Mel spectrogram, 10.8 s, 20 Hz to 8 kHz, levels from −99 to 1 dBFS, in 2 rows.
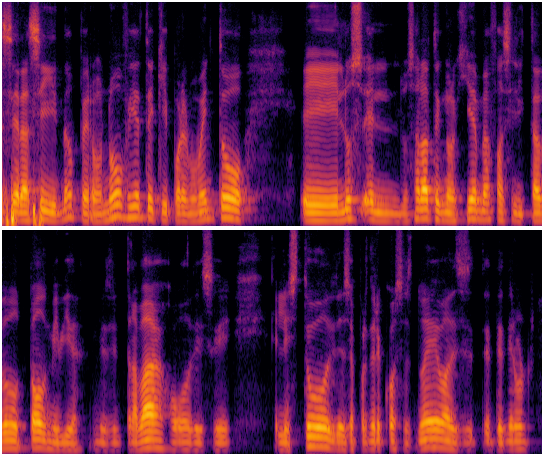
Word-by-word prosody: ser 110 0 +5
así, 105 +1 +2
¿no? 145 +9 -4
Pero 95 -4 -2
no, 150 +9 +2
fíjate 140 -3 -2
que, 105 - -6
por 100 - -2
el 95 - -4
momento, 120 +5 +2 0.5
eh, 100 -1 +4
el 105 - -2
us 125 0 0
el 100 -4 -3
usar 95 +7 -2
la 125 0 +8
tecnología 105 +1 0
me 115 -2 -1
ha - - -10
facilitado 100 -1 -2
todo 110 -1 +5
en 100 - -8
mi 90 - -5
vida, 85 0 -8
desde 175 - -14
el 85 - -20
trabajo, 95 -2 +2
desde 90 0 -9 0.4
el 90 - -7
estudio, 125 +2 +3
desde 95 - -4
aprender - - -6
cosas - - -9
nuevas, 105 -6 +1
desde - - -12
tener 95 - -5
un 95 -1 -5
105 Hz, 205 wpm, -25 LUFS, 95-115 Hz, 0.5 s, la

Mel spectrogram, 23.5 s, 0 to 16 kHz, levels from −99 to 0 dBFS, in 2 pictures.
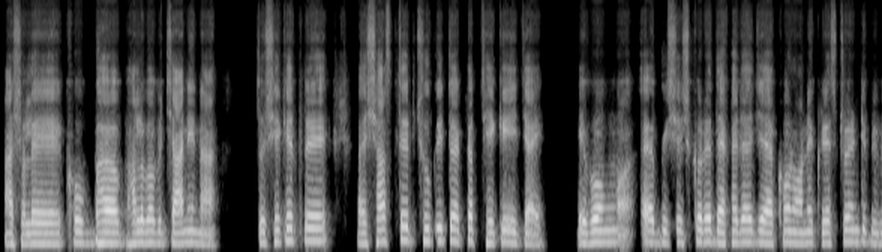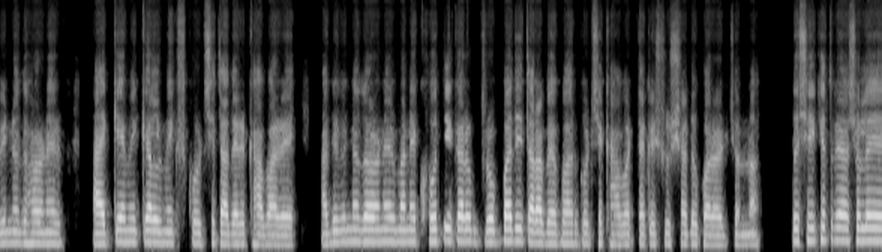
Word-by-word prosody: আসলে 145 +2 0 0.5
খুব 160 -1 +1 0.2
ভা 155 +1 +5 0.3
ভালোভাবে 155 +1 +2
জানি 155 +2 +3
না। 70 - 0 0.7
তো - - -3
সেক্ষেত্রে 180 +2 0 0.7
আ - - +1 0.2
স্বাস্থ্যের 175 +3 0
ঝুকি 180 0 0
তো - - +1
একটা 180 - -1 0.2
থেকেই 160 +1 0
যায় 70 -2 +2 0.6
এবং 165 +2 +5 0.6
আ - - +4 0.2
বিশেষ 160 0 -4
করে 170 0 +3 0.2
দেখা 155 +1 +1
যায় 165 0 +3
যে 165 - +2
এখন 165 +2 -1
অনেক 155 +1 -2
রেস্টুরেন্টই 170 +2 -2
বিভিন্ন 155 +2 -3 0.2
ধরনের 150 0 0 0.5
আ - - +7 0.2
কেমিক্যাল 170 -1 +2 0.2
মিক্স 155 -1 -5
করছে 150 -1 -4
তাদের 140 0 +2 0.2
খাবারে। 135 -1 +1 0.5
আ - - +1
বিভিন্ন 170 +1 -2 0.2
ধরনের 175 0 +4
মানে 170 0 +2 0.2
ক্ষতিকারক 175 0 +2
দ্রব্যাদি 175 +2 +3
তারা 160 -1 +6
ব্যবহার 150 0 0
করছে 145 0 -5
খাবারটাকে 140 0 -3
সুস্বাদু 145 0 -3
করার 135 -1 +1
জন্য। 135 0 -5 0.6
তো 175 - -1
সেক্ষেত্রে 190 +1 -1
আসলে 185 +1 +2
160 Hz, 125 wpm, -23 LUFS, 150-175 Hz, 0.7 s, আ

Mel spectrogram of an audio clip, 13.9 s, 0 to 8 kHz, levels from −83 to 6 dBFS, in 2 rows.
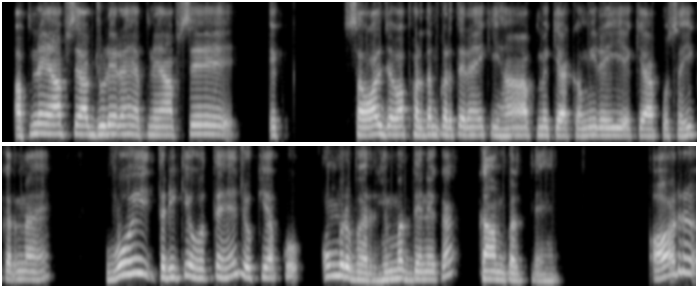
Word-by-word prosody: अपने 200 +6 +1
आप 195 0 +4
से 195 0 -2
आप 185 -1 +4
जुड़े 185 +2 +2
रहें, 190 0 -1
अपने 175 0 -3
आप 175 0 +1
से 195 +2 -1 0.7
एक 165 0 -7 0.6
सवाल-जवाब 175 +1 +3
हरदम 175 +1 +1
करते 170 0 0
रहें 170 0 -2
कि 170 -1 -6
हाँ 155 0 -1
आप - - 0
में 165 - -1
क्या 160 -1 +2
कमी 165 +3 -2
रही 165 0 0
है, - - -2
क्या 155 0 0
आपको 150 0 -5
सही 150 +3 -3
करना 170 -1 -2
है। 165 +7 -7 0.6
वो 235 - +3
ही 295 -1 +2
तरीके 205 +3 0
होते 195 -1 0
हैं 225 +7 -2
जो 220 -7 +2
कि 205 +1 -3
आपको 200 0 -4 0.3
उम्र 235 -2 +5
भर 150 -3 +1
हिम्मत 170 +5 +1
देने 165 -1 0
का 240 - 0 0.3
काम 170 -3 +4
करते 145 -1 -3
हैं। 130 0 -8 1.1
और - - +3
175 Hz, 190 wpm, -18 LUFS, 160-195 Hz, 1.1 s, उम्र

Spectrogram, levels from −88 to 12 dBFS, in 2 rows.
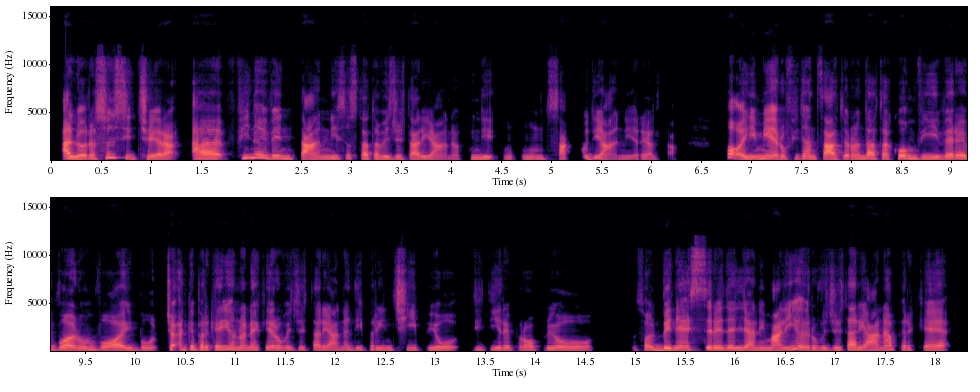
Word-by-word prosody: Allora, 205 -6 +6
son 305 +9 0
sincera, 185 - +1
a 230 -1 +4
fino 285 +5 +1
ai 300 -3 +2
20 235 -4 0
anni 185 +6 +4
son 255 +2 -7
stata 210 -4 -1
vegetariana, 155 -6 -2
quindi, 190 -1 -4
un 185 - -11
un 175 -1 -8
sacco 165 0 -4
di 160 -1 -3
anni, 155 +1 -3
in 150 - -9
realtà. 160 +1 -10 0.4
Poi, 195 - +4
mi 230 +4 +2
ero 195 -6 +3
fidanzata, 190 -5 +3
ero 185 +1 +1
andata 210 -2 +2
a 180 - 0
convivere, 220 +1 +2
vuoi 220 -3 +4
o - - +2
non 205 +2 -2
vuoi, 180 0 +1
boh 175 +2 -6
cioè - - +1
anche 220 +5 -2
perché 245 +1 0
io 255 +2 +1
non 205 -3 -2
è 220 - -1
che 200 - -6
ero 185 - 0
vegetariana 180 0 -5
di 185 0 -8
principio, 175 -3 -5
di 180 +1 -11
dire 180 +1 -4
proprio, 170 +1 -3 0.2
non 160 0 -8 0.4
so 170 +2 -4
il 170 - -1
benessere 185 +1 +3
degli 185 0 +1
animali, 180 +1 +2
io 280 - +2
ero 180 0 -2
vegetariana 190 0 0
perché 190 0 -3
185 Hz, 185 wpm, -22 LUFS, 175-215 Hz, 0.4 s, Allora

